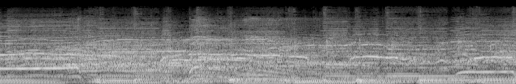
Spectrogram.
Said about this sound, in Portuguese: Quem tá largado dá um grito.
